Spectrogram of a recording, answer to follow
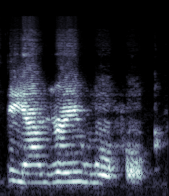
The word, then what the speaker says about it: Deandre Woolfolk: Today we have Kayla McGuire, the girlfriend of, please pronounce his name again. Deandre Woolfolk.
